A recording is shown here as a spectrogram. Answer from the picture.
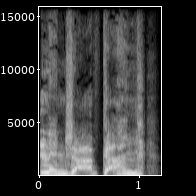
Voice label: hit, de; cookierunwiki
